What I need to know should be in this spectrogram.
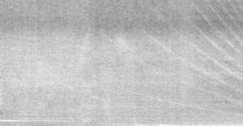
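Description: A small vacuum cleaner motor winds down after being switched off.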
